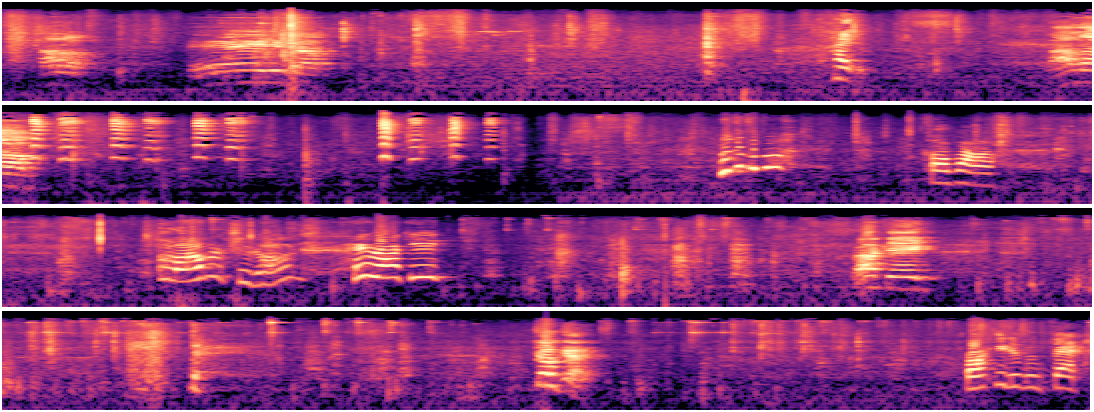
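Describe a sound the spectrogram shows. A dog whines and yelps close by.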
